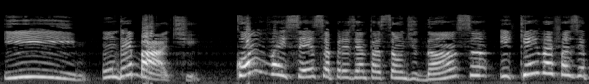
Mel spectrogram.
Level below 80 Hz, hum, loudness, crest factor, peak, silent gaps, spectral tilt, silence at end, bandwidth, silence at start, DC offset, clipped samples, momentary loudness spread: -54 dBFS; none; -13 LUFS; 14 dB; 0 dBFS; none; -2.5 dB/octave; 0 s; 11 kHz; 0.05 s; under 0.1%; 0.2%; 13 LU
